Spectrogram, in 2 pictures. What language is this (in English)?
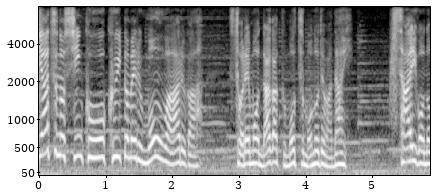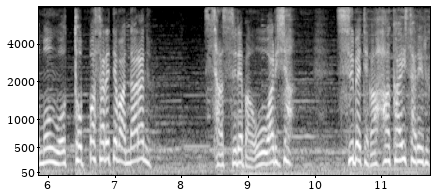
Japanese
